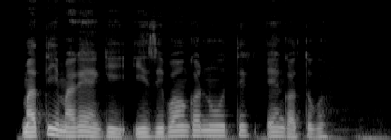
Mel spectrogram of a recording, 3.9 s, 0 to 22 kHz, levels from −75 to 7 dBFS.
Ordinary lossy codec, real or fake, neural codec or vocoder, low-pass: none; real; none; none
